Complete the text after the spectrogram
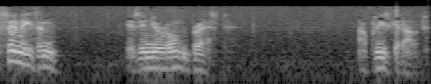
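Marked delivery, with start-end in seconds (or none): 3.6-4.3 cold dismissal. Acted. Brother sends him away.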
